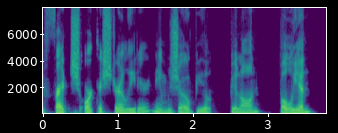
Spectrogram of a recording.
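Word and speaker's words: Bouillon: And then in 1947, she would marry a French orchestra leader named Joe Bullion. It's spelled like bullion in English.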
